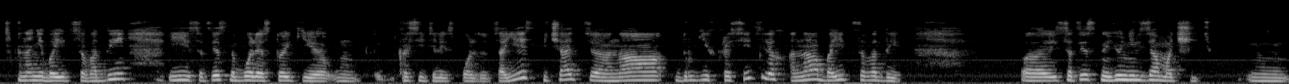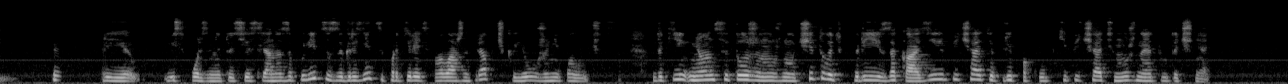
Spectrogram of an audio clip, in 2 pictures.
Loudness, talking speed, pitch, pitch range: -26 LUFS, 125 wpm, 180 Hz, 165-205 Hz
